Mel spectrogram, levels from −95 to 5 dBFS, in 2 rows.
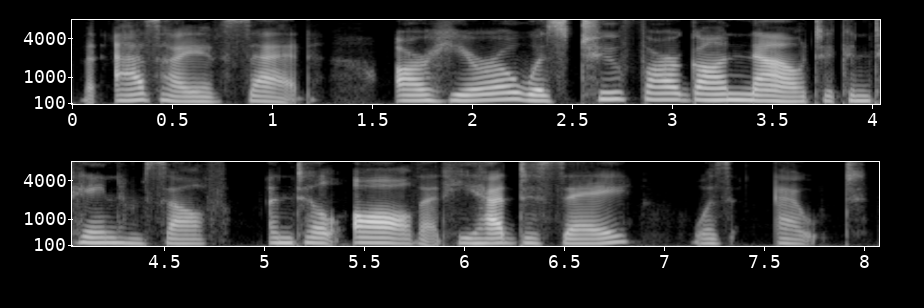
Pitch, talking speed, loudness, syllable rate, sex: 180 Hz, 180 wpm, -21 LUFS, 4.1 syllables/s, female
